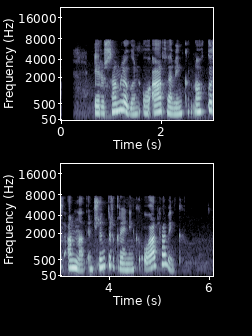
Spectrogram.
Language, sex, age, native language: Icelandic, female, 40-49, Icelandic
